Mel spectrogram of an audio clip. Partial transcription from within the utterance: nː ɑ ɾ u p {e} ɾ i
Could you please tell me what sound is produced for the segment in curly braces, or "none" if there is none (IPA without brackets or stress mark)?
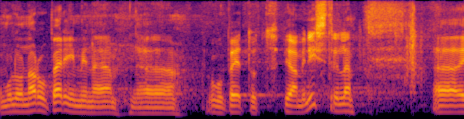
æ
